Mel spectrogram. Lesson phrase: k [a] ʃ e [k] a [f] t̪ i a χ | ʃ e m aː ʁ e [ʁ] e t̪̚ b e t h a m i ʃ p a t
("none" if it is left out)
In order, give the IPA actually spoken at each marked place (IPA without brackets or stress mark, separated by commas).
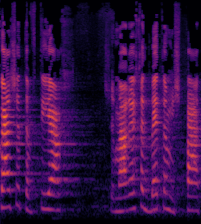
a, t, v, χ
